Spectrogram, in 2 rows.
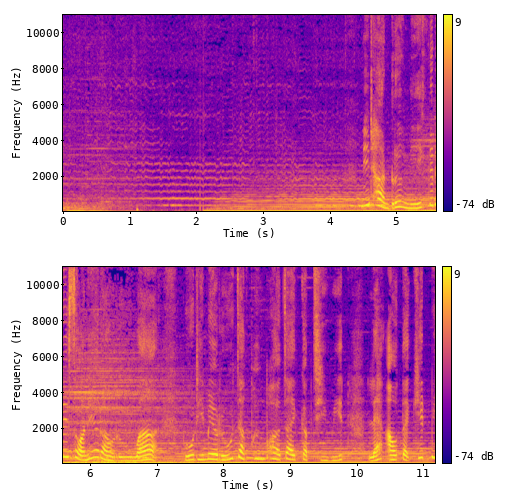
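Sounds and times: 
mosquito whining: 0:00.1 - 0:07.4
speech: 0:04.6 - 0:11.1.

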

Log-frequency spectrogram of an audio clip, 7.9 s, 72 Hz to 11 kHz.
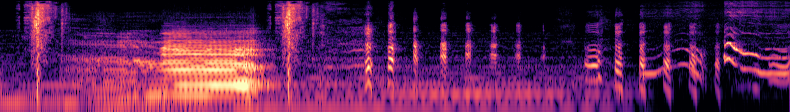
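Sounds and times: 
cow mooing long and loud: 0:00.7 - 0:02.8
laughter: 0:03.2 - 0:07.4.

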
